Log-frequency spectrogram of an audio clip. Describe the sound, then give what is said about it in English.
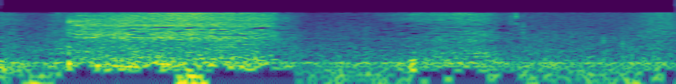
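A drink bottle top is twisted off with a sustained, bright hiss lasting about a second, followed by quieter rustling and a brief second hiss. No one speaks. “and you, you take the top off like I did just now, and you, and you have a controlled sip because it has to last all day.”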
